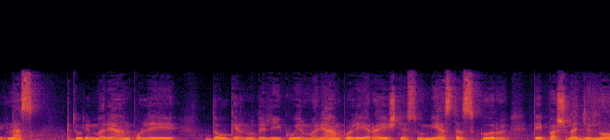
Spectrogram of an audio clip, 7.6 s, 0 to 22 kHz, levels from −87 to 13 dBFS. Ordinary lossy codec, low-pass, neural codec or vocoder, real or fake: AAC, 96 kbps; 10.8 kHz; codec, 24 kHz, 0.9 kbps, WavTokenizer, medium speech release version 1; fake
